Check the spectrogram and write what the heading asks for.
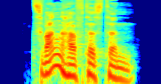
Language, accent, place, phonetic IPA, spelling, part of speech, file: German, Germany, Berlin, [ˈt͡svaŋhaftəstn̩], zwanghaftesten, adjective, De-zwanghaftesten.ogg
- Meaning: 1. superlative degree of zwanghaft 2. inflection of zwanghaft: strong genitive masculine/neuter singular superlative degree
